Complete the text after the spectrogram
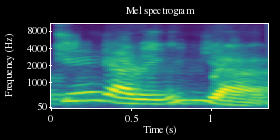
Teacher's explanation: empieza con mucha fuerza y luego va bajando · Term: entonación descendente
